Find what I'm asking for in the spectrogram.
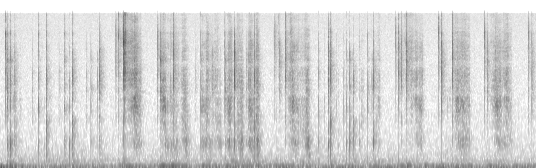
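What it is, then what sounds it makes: Painted wooden toy makeup case. Long acrylic nails tap and scratch the back and lid of a small, closed, pink-painted wooden toy eyeshadow case. Quick, sharp clicks mix with bright, rasping scratches in an irregular run, all at a soft level. A steady low hum sits underneath throughout.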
